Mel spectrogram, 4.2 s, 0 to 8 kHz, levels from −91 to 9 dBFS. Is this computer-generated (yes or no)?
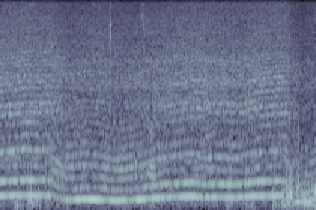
no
